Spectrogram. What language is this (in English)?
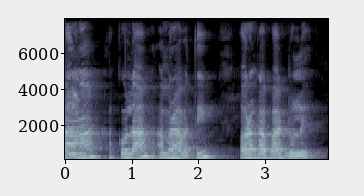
Sindhi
